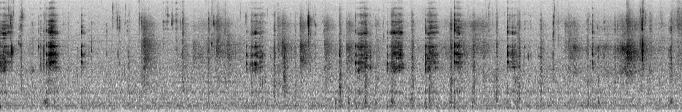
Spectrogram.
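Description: Metal fork scraping and clinking against a plate while scooping up macaroni salad, with soft chewing in between: a quiet, irregular run of small clicks and scrapes.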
